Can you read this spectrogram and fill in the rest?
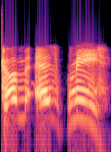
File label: gendermerie male; request help; Counter Strike Model Pack; CS:GO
